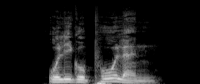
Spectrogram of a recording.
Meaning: dative plural of Oligopol
- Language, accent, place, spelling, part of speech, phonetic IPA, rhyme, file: German, Germany, Berlin, Oligopolen, noun, [ˌɔliɡoˈpoːlən], -oːlən, De-Oligopolen.ogg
